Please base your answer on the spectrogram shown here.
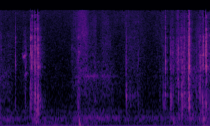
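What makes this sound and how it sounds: Long manicured nails and fingertips type rapidly on a black mechanical computer keyboard with plastic keys. Sharp, bright, clicky taps come in quick bursts separated by brief quiet pauses, each click dying away almost instantly.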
